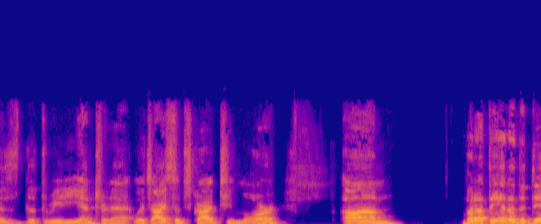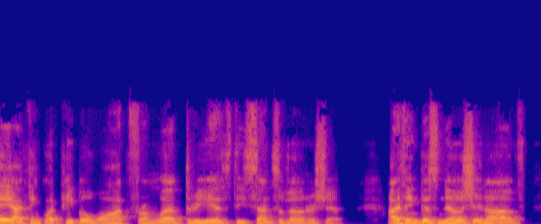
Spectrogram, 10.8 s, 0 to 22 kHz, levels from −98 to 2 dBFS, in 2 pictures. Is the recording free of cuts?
yes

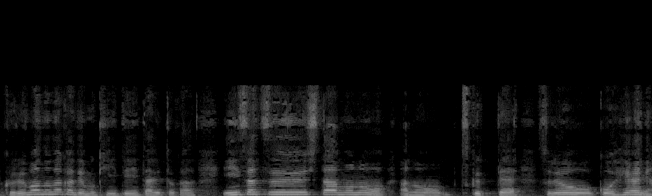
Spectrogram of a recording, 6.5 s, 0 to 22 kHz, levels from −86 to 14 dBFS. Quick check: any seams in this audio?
yes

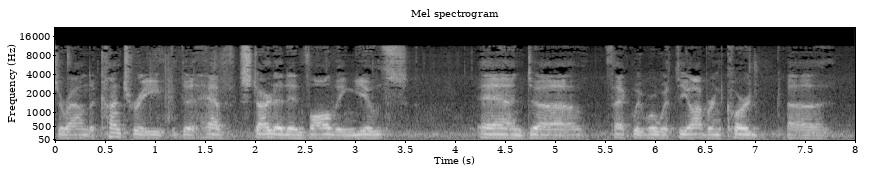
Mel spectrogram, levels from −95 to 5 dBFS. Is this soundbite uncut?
yes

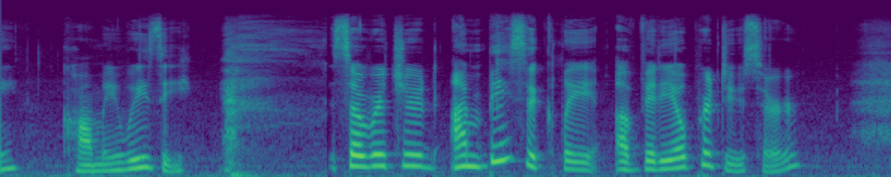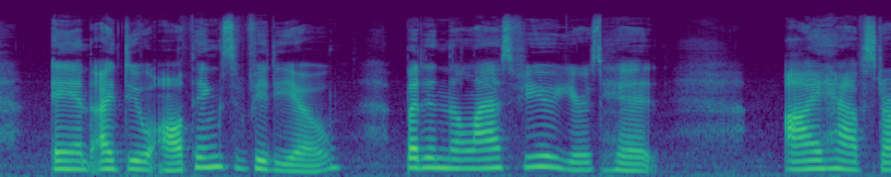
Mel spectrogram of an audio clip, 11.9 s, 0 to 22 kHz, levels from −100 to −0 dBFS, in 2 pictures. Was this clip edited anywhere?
yes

